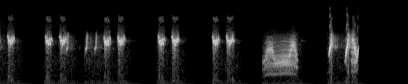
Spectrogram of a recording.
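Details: Common quail call used as a hunting lure: short sharp notes near the upper-middle pitch range, given in pairs and triplets about every half second, with one harsher, buzzy burst toward the end.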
